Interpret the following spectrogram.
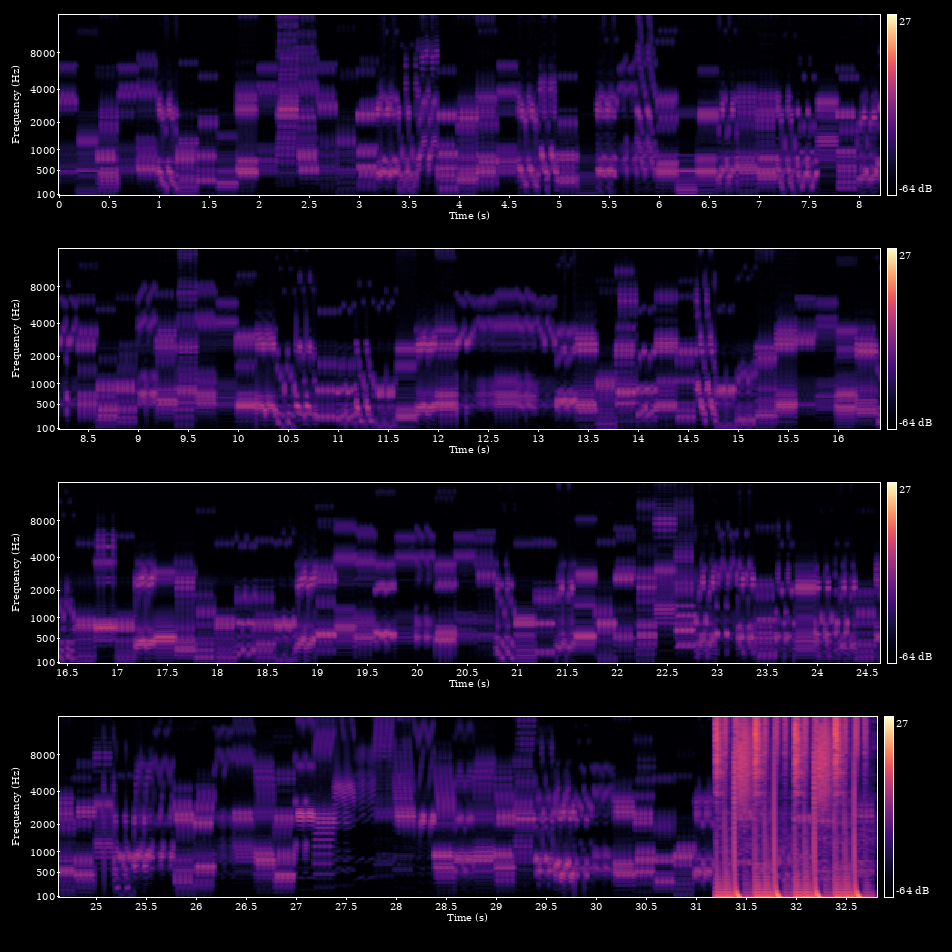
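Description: Serum software synthesizer playing a gurgling wavetable through a formant filter, heard on its own: a continuous stream of short synth sounds whose pitch and tone keep shifting.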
